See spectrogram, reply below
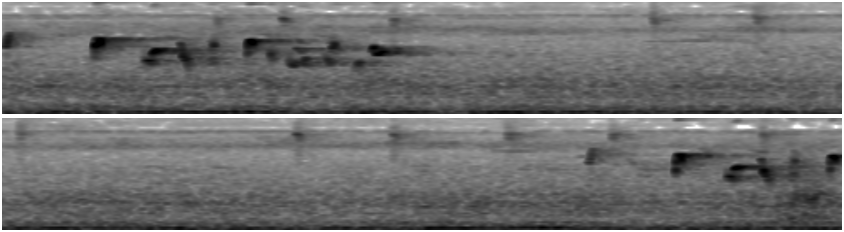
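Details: Resident bulbul calling back at a rival: two clusters of sharp, high, bubbly notes, one at the beginning and another near the end, separated by several quieter seconds of low hum.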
